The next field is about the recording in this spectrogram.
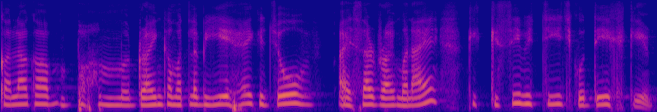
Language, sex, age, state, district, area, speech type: Hindi, female, 18-30, Uttar Pradesh, Jaunpur, urban, spontaneous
